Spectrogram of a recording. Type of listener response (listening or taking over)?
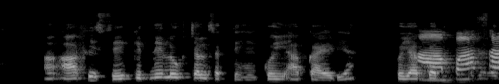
taking over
